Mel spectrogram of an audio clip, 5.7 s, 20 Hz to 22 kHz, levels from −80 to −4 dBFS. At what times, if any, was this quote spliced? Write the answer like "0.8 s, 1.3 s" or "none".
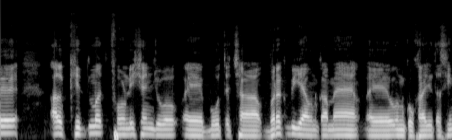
none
